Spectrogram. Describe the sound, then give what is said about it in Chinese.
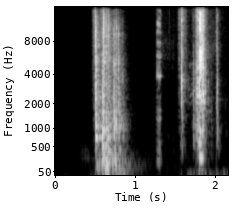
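A door is shut with a heavy, broad thunk, then a few short, sharp clicks and knocks follow as it is locked. No voices are heard. “你怎么把门给锁起来了？开门！你把门给我打开！”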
